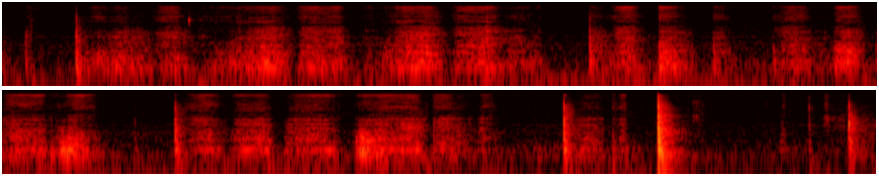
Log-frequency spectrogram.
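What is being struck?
Cardboard cereal box.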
